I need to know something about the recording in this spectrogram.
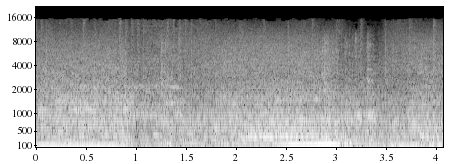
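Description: Tyres screech through a corner.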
